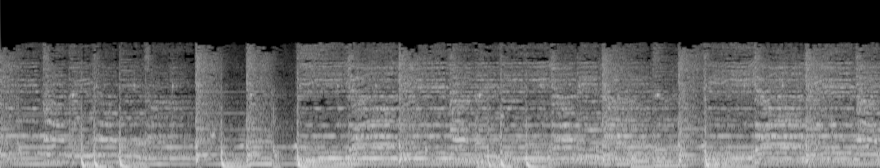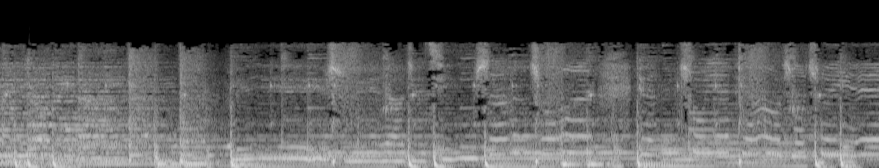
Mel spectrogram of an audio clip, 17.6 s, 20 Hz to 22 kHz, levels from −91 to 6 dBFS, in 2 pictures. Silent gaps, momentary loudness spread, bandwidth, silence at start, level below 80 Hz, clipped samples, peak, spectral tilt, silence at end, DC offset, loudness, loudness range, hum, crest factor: none; 4 LU; 8 kHz; 0 s; -28 dBFS; under 0.1%; -2 dBFS; -5 dB/octave; 0 s; under 0.1%; -18 LUFS; 1 LU; none; 16 dB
